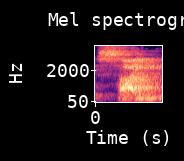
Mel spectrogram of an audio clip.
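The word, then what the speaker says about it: psi: इसमें ध्यान रख लो ये साई है, इसको पसी मत बोल देना, पी साइलेंट है।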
